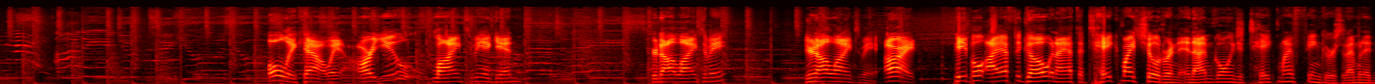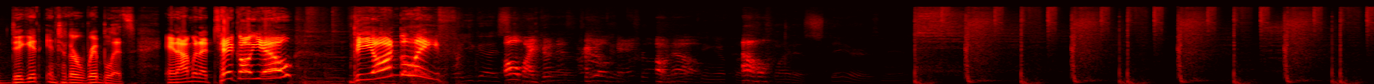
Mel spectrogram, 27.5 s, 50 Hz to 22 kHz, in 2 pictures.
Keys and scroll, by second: 1.1 typing, 2.1-9.4 typing.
